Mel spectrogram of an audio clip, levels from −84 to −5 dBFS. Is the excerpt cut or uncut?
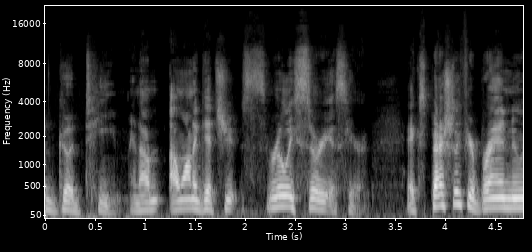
uncut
